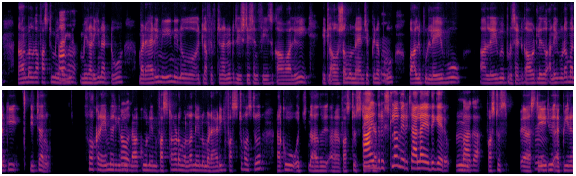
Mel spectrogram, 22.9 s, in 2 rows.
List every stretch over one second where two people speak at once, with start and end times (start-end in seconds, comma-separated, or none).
none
